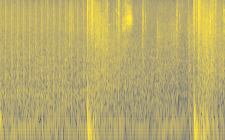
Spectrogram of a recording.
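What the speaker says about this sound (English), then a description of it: "Turret fight!" Automated turrets trading fire in the shooter game The Division, two sharp bursts of gunfire cutting through a steady wash of background battle noise.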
